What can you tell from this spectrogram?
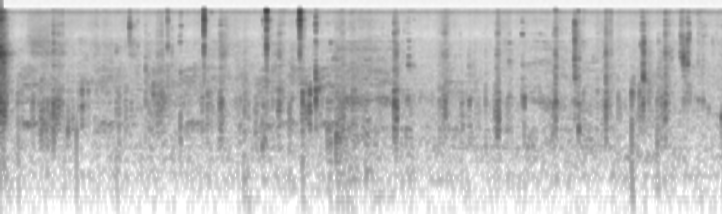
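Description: Pani puri being bitten and chewed: crisp hollow puri shells filled with spiced water and green chilli, giving irregular small crunches and wet clicks.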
